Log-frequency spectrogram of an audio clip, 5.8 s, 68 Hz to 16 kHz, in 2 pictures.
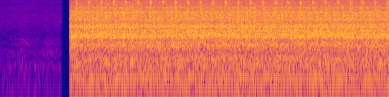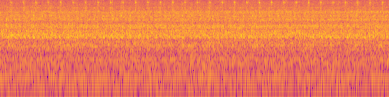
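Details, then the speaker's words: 1994 Jaguar XJ6 after replacing the failed igniter with a GM Vortec ignition control module: steady, even idle with no misses, stumbles or knocks; running smoothly, crank no-start fixed. "Well, there it is running. I'm going to let it run tomorrow and see how hot that module gets."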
